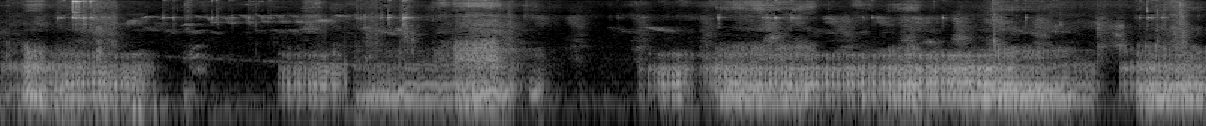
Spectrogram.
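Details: Playful Pomeranian puppies and dogs tussling on a bed, producing a near-continuous low rolling growl that breaks off briefly and resumes, with soft rustling of bedding.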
